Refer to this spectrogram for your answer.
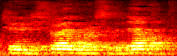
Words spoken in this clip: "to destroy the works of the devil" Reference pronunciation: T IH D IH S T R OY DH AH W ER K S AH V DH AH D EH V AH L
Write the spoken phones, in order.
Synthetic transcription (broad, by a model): T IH D IH S T R OY DH AH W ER S AH V DH AH D EH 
